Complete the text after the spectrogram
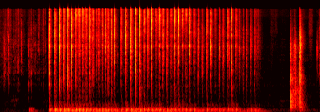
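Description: A plastic hand tool clicks rapidly.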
